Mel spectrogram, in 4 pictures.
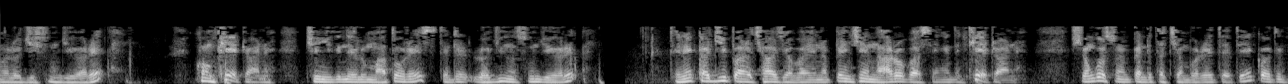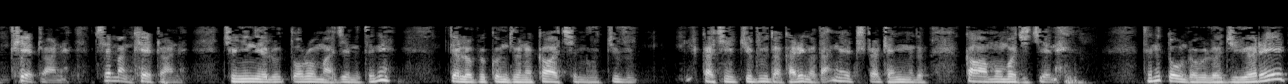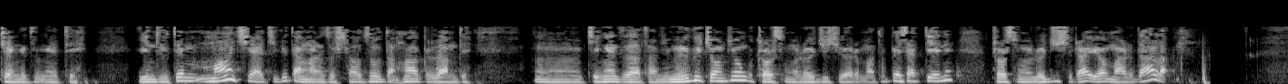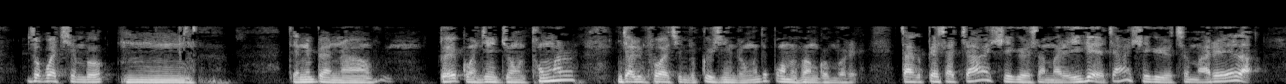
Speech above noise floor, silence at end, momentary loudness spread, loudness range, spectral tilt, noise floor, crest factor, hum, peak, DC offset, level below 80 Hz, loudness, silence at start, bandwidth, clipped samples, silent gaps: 36 dB; 0.25 s; 11 LU; 3 LU; -5.5 dB/octave; -51 dBFS; 16 dB; none; 0 dBFS; under 0.1%; -44 dBFS; -15 LUFS; 0 s; 6.2 kHz; under 0.1%; none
